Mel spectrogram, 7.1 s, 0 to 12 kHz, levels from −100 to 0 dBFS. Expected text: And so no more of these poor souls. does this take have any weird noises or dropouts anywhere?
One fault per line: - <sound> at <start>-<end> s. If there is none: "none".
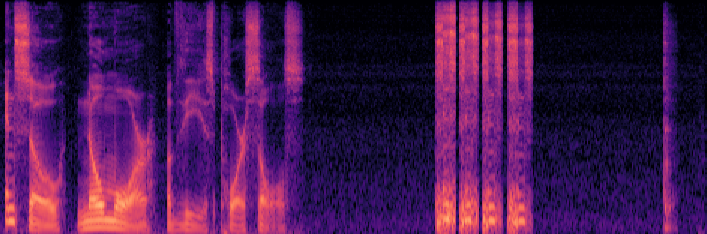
- laugh at 4.4-5.3 s
- tap at 6.6-6.8 s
